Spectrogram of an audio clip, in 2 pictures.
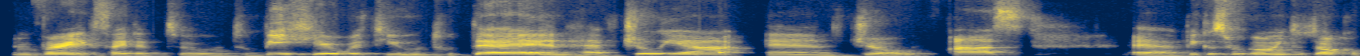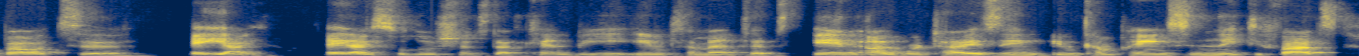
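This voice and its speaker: Woman, mid pitch, upbeat webinar host, casual and rambling. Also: steady tone, normal speed, darkish tone. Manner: upbeat, chatty, many fillers and restarts. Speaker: webinar host, head of marketing. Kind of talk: hosting an online webinar. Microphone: video call.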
